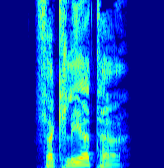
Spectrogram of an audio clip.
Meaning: 1. comparative degree of verklärt 2. inflection of verklärt: strong/mixed nominative masculine singular 3. inflection of verklärt: strong genitive/dative feminine singular
- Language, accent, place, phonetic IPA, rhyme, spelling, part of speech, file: German, Germany, Berlin, [fɛɐ̯ˈklɛːɐ̯tɐ], -ɛːɐ̯tɐ, verklärter, adjective, De-verklärter.ogg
